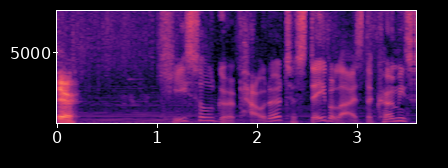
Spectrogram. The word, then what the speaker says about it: Kieselguhr: Kieselguhr powder to stabilize the Kermes fire and a fuse. No. Brilliant work, Spellbinder. Let's mix it up. It's Kieselguhr powder, not Kieselguhr.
